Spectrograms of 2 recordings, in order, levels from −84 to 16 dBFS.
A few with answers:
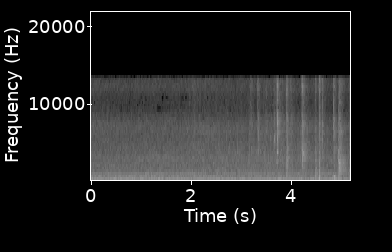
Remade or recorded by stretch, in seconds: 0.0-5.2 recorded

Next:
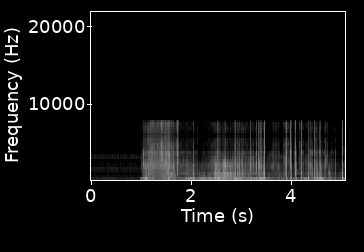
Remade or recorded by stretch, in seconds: 0.0-5.1 recorded

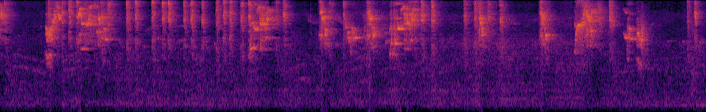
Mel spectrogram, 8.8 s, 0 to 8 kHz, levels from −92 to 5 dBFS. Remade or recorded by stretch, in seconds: 0.0-3.8 recorded; 3.8-4.3 remade; 4.3-4.9 recorded; 4.9-6.0 remade; 6.0-8.8 recorded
